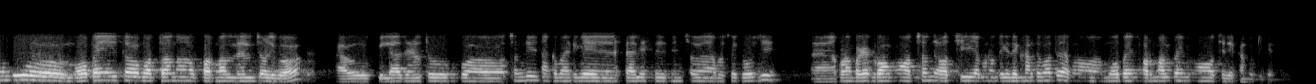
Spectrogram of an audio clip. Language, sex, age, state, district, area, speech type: Odia, male, 18-30, Odisha, Khordha, rural, conversation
